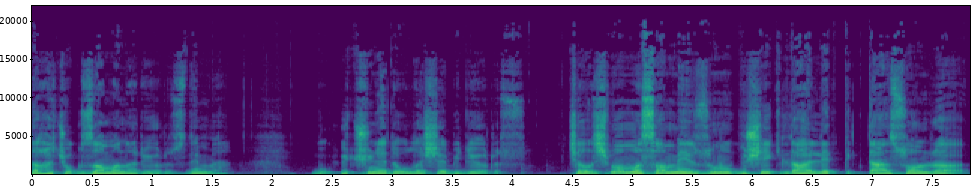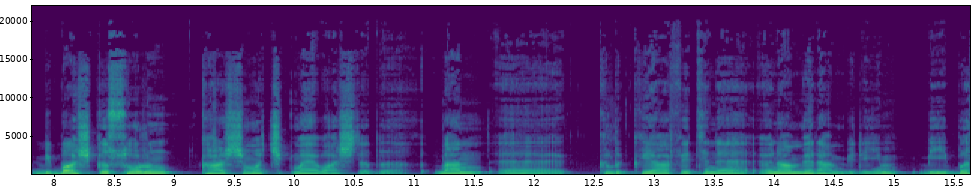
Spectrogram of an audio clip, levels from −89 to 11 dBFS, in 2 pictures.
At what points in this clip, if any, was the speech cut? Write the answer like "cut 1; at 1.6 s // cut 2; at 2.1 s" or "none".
cut 1; at 2.2 s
